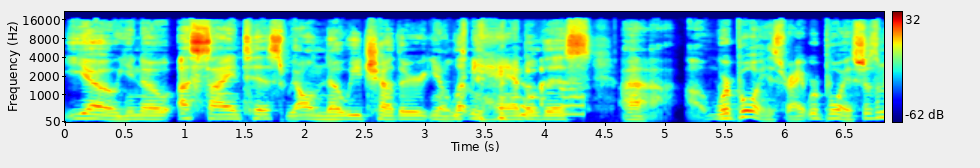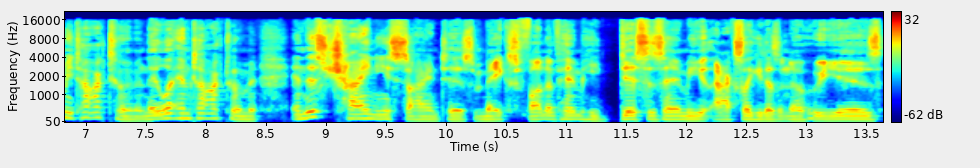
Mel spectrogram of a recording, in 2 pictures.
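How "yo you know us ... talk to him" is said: brash, puffed-up, all-front bravado. Retelling a movie scene where a scientist offers to handle the call: imitating John Malkovich acting all front. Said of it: "John Malkovich is all front and like".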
